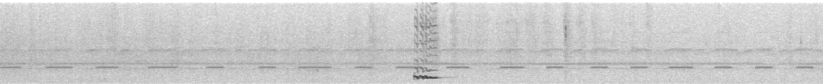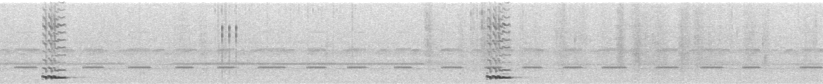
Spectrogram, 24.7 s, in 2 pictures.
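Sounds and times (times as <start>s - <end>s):
African scops owl rolling purrs: 6.2s - 6.9s, 12.7s - 13.8s, 19.6s - 20.4s.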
